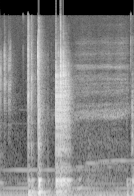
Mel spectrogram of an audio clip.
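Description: Small hard dice clicking and clattering as they are rolled: a few quick clicks about half a second in, then a short clatter near one second.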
